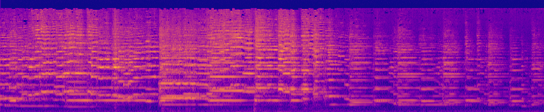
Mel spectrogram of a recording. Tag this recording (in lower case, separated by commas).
violin, music, musical instrument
